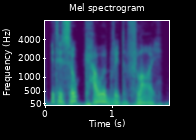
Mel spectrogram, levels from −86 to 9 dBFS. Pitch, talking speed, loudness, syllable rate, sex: 105 Hz, 195 wpm, -18 LUFS, 5.4 syllables/s, male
